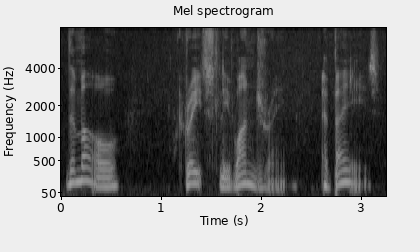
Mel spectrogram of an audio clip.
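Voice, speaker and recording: A man reads a bedtime story as an audiobook narrator, slowly and solemnly. His voice is mellow with a gravelly creak, and music plays softly behind his measured phrases. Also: medium pitch, expressive.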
